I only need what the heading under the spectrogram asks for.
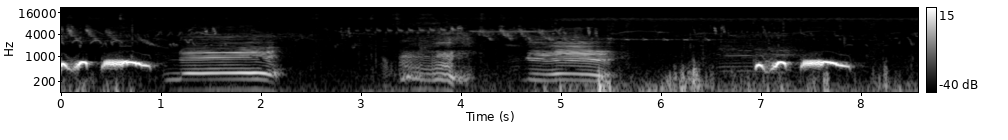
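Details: Dozens of tame cattle in a farm pen, healthy and calm, with three low, harmonic moos, each about a second long. Short dove coos open and close the passage.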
